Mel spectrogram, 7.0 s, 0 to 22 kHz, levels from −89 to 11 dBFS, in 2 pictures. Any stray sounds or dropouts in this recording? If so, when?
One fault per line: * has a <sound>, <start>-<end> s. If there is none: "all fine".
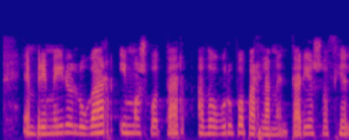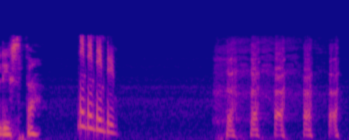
* has a chirp, 4.3-4.7 s
* has a laugh, 5.6-6.9 s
